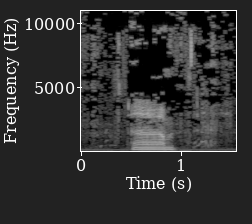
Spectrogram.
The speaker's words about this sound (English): and a sleepy dog, hey, at my feet.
